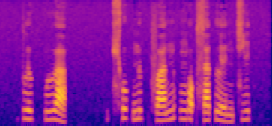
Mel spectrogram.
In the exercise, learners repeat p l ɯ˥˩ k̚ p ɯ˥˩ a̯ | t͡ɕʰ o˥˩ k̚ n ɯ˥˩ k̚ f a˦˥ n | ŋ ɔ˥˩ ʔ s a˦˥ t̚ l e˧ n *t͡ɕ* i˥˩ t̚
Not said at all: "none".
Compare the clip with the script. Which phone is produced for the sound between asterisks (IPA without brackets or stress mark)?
t͡ɕ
